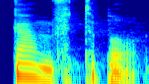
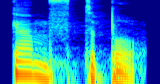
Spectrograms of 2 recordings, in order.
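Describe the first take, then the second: First: The word is said with three syllables. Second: The word is said with three syllables.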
